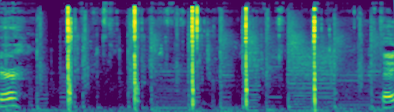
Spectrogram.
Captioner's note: ax chopping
